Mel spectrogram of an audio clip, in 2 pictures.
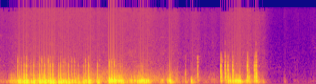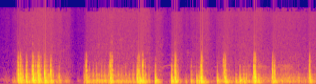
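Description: Wind and handling rumbling on a phone microphone: uneven bursts of low rumble and short thumps, dropping out completely for about a second in the middle.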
